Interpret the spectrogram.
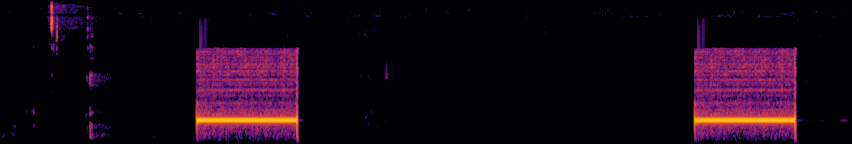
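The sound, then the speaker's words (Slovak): A couple of faint clicks, then the ringback tone of an outgoing phone call placed from a studio: two steady one-second beeps separated by a long pause, clear, with no voices. “Už volám.”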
